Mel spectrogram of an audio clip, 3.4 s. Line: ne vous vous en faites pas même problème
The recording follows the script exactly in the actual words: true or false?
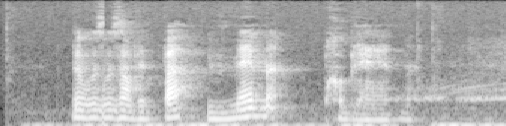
true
